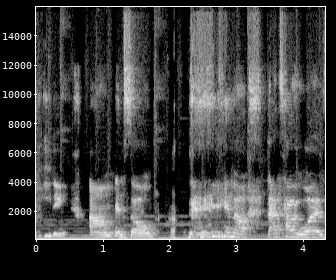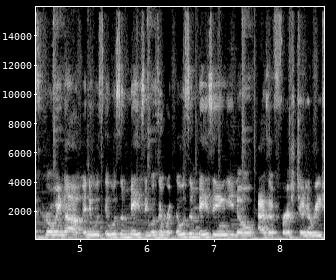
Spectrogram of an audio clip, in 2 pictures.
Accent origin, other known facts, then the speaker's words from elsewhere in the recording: Boston, Massachusetts, United States; moved away as an adult; now in Washington, D.C., United States; I am actually originally from Boston, Massachusetts, born and raised.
